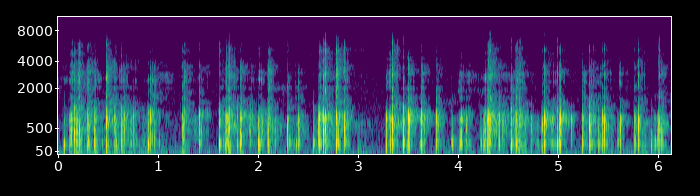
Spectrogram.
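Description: Fingernails scratch and tap quickly on a hollow blue plastic PS4 game keep case held in both hands. Clusters of dry, clicky taps and scratches in the mid-range come in short bursts separated by brief pauses, each sound stopping almost instantly with no ring.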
